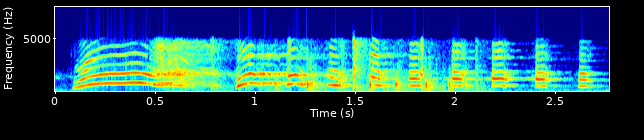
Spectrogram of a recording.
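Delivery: a squire cracking up at his pun; high giggle. A narrator's reading. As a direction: laugh at your own joke. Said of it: "He giggled when he said it".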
